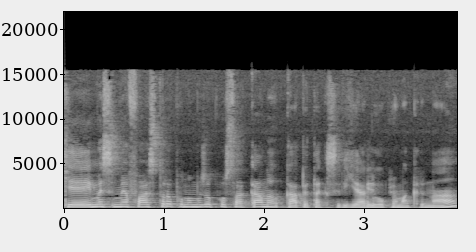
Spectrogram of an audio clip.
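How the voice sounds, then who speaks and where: Here is a woman with a plain, everyday voice at a fairly high pitch. She talks at a fairly quick pace with lively intonation. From Greece, Athens and Paros. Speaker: expat office worker. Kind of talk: casual chat.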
